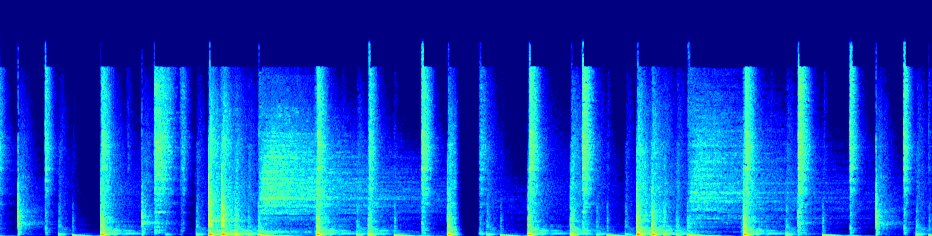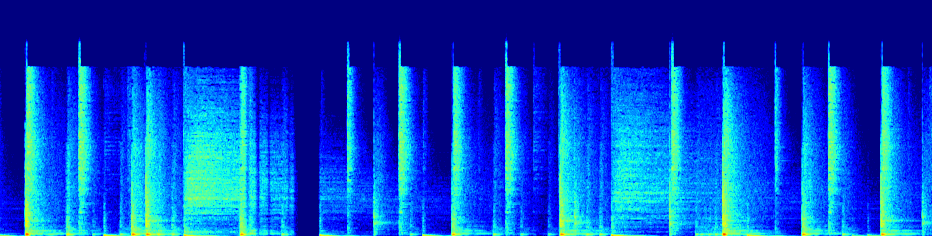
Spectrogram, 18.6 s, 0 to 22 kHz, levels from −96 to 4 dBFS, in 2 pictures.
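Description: This music clip has a gap from 4.55 to 4.81 s and another from 12.25 to 12.53 s, each a fading buzz or hiss then silence; both are likely a long network dropout. From 11.77 to 12.23 s, repeated packet loss (robotic sound) leaves four short concealed holes, the longest 41 ms, giving a choppy texture.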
